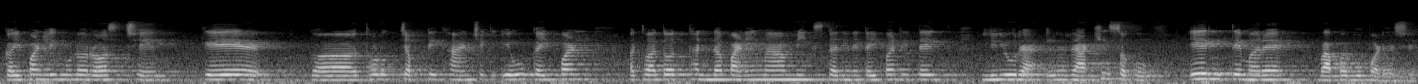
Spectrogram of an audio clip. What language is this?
Gujarati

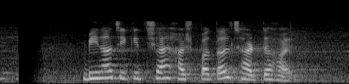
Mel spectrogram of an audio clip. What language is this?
Bangla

